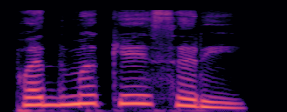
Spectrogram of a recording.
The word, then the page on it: ಪದ್ಮಕೇಸರಿ: Kannada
